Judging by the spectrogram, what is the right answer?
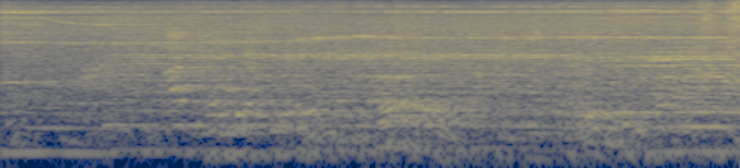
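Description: Small electric motor and propeller of an indoor RC model airplane running steadily in flight, a thin high whine, with a slight rise in pitch about halfway through.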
